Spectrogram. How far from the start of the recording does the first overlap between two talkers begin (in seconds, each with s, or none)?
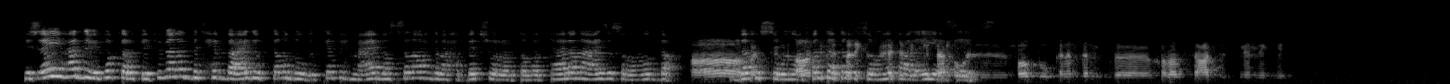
7.3 s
